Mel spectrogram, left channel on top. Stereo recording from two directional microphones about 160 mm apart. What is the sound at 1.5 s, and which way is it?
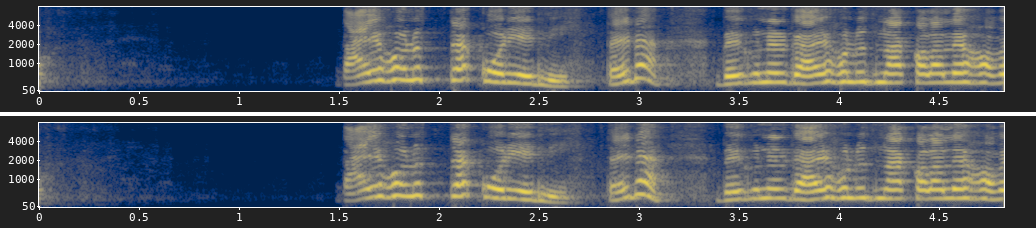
A woman's voice, 15° left (ahead or behind).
